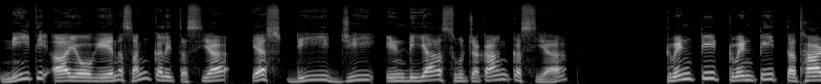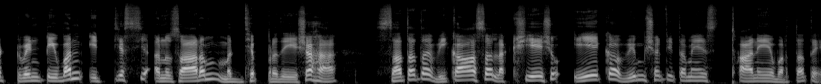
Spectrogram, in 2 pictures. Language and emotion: Sanskrit, neutral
